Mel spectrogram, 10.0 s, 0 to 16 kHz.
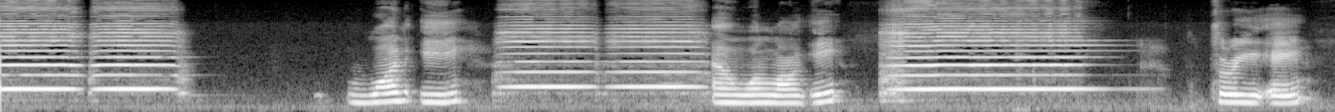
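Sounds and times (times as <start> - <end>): violin long bowed note: 0.0 - 1.5, 3.7 - 5.8, 6.6 - 8.7.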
